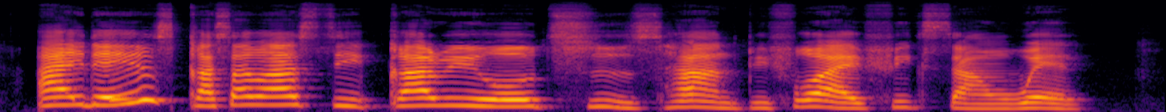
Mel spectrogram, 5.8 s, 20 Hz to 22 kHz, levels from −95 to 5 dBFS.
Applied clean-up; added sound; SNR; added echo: neural mask model RNNoise.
